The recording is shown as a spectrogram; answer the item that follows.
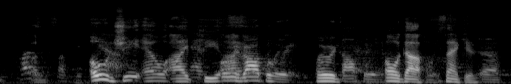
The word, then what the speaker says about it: oligopoly: video that he had on I can never pronounce this word. Ogliopoli. Oglipi. Oligopoly.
